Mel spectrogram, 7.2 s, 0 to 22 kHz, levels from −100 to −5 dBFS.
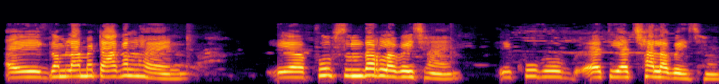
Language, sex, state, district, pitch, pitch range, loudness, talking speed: Hindi, female, Bihar, Sitamarhi, 265 Hz, 235-310 Hz, -15 LUFS, 135 wpm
